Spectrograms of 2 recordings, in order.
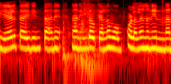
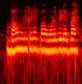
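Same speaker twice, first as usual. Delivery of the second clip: softly urging him inside; hushed call; 9 dB quieter than usual. Acted. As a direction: call him in under your breath. Calling husband in secretly.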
